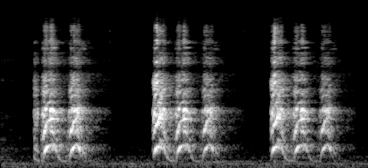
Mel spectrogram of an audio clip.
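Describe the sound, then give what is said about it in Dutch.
A dog barks in three quick bursts of about three yaps each, separated by short pauses, fairly loud over a faint low hum. “Het was het geluid van een hond.”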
